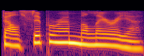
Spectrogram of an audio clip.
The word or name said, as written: falciparum malaria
